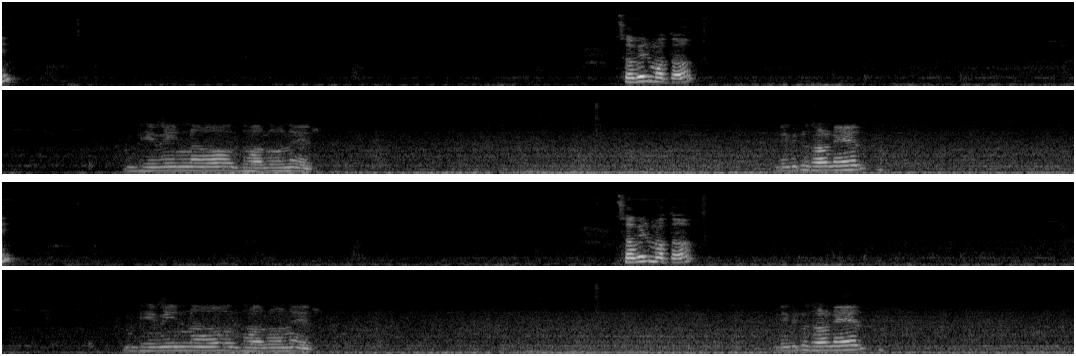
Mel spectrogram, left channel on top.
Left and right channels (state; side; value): normal; both; correlation 0.70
